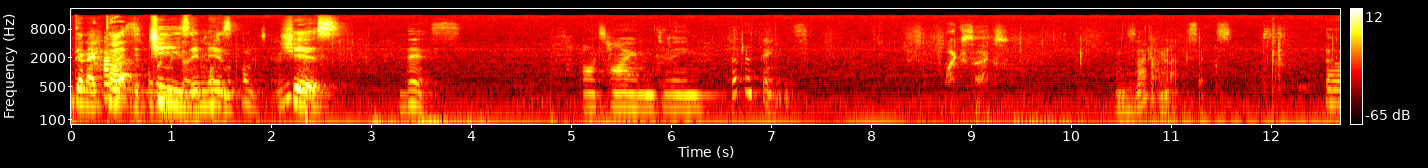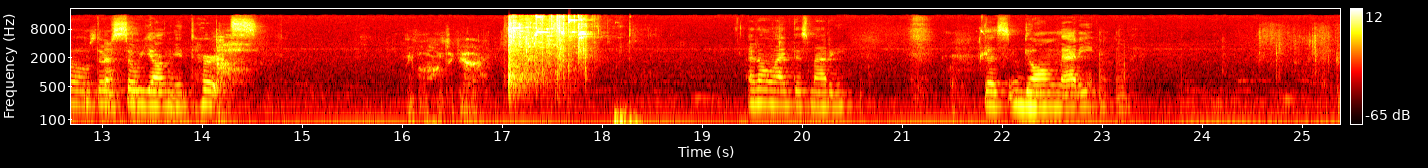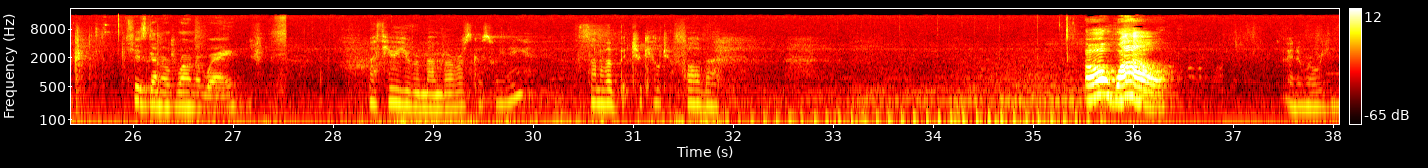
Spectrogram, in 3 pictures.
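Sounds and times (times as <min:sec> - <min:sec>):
faint sustained hum: 0:00.0 - 0:38.0
drinking glass shattering: 0:17.0 - 0:18.0
low rumbling drone: 0:27.6 - 0:37.0
dull low thump: 0:30.0 - 0:36.2.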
